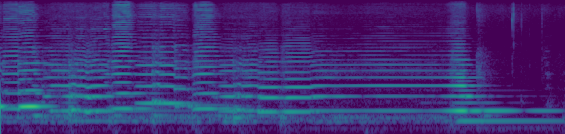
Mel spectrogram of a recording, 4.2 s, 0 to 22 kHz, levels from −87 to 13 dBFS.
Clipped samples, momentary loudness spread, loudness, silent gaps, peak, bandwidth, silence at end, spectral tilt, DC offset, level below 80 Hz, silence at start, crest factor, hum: under 0.1%; 15 LU; -34 LUFS; none; -16 dBFS; over 20 kHz; 0 s; 0 dB/octave; under 0.1%; -84 dBFS; 0 s; 18 dB; none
